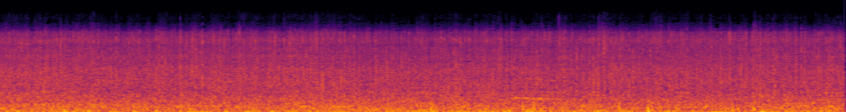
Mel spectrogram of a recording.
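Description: Steady rain pattering on a clear umbrella held overhead, over a constant low rumble.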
